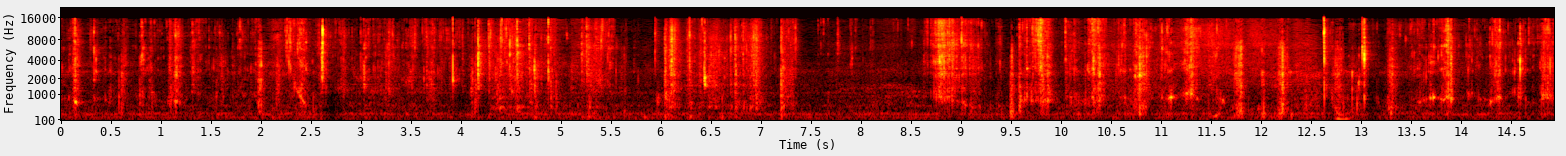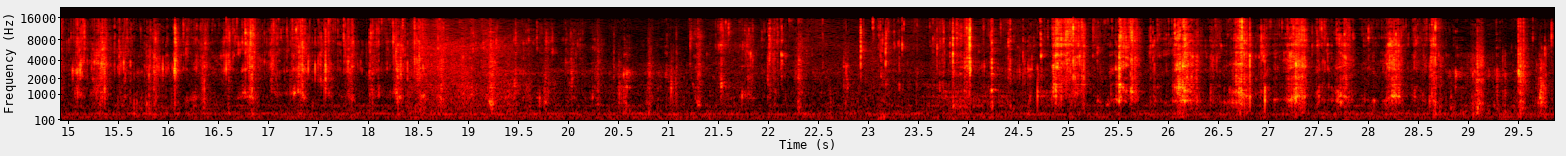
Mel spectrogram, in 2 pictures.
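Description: Close-miked chewing and crunching of deep-fried battered pork (tangsuyuk) in a soy-sauce glaze: a steady run of crisp crackles, busier about ten seconds in and again near the end.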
